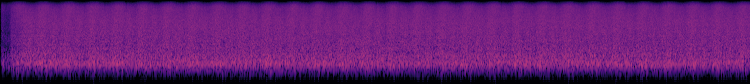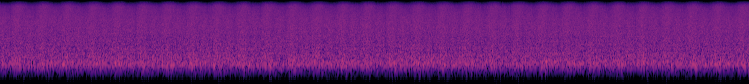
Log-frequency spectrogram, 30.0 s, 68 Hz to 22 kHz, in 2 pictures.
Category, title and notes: Sound effects > Electronic / Design
Could be used as a space travel sound FX. Created using a Reason 12 synthesizer.
Gaming, travel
